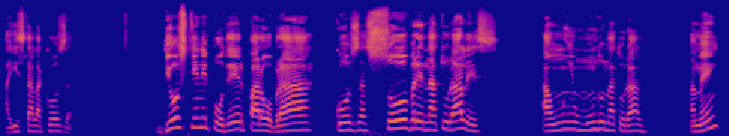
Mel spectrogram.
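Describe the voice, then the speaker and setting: Man, pastor, high voice, animated sermon, rhetorical questions, quiet then loud. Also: slow. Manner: animated preaching, swings from quiet asides to loud emphasis.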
